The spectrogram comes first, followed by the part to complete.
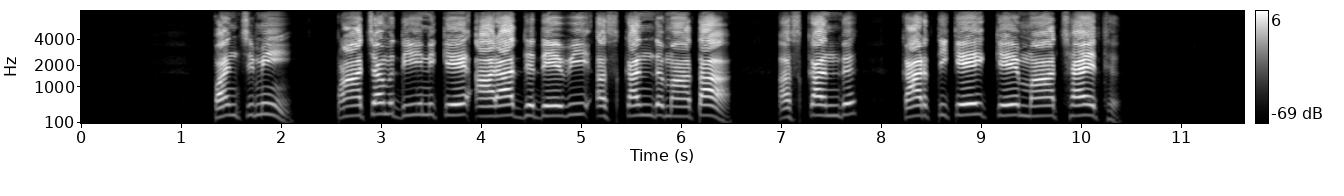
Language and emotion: Maithili, neutral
